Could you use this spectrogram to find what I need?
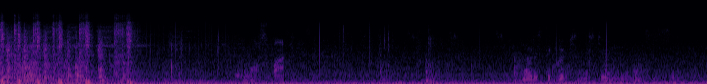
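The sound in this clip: An old car engine being started and run, with steering-wheel grip controls for gas and spark: a burst of rapid popping at first, then a steady low rumble with faint ticking while people talk over it.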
